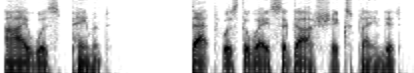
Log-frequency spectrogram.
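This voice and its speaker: A man's voice: extremely low pitch, measured pace, a little mellow, dry recording, clean studio sound. A man voicing a frightened, weary young woman who speaks in a hesitant, strained way. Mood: subdued.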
